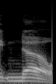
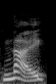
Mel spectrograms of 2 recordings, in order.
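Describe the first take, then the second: First: Said in the usual way. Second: "Nay", the vowel of no bent towards "nay"; exaggerated Australian "Nay" for no; Australian-style no. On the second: Shown as a demonstration. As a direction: mimic an Aussie no as "Nay". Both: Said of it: "how you guys say no".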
